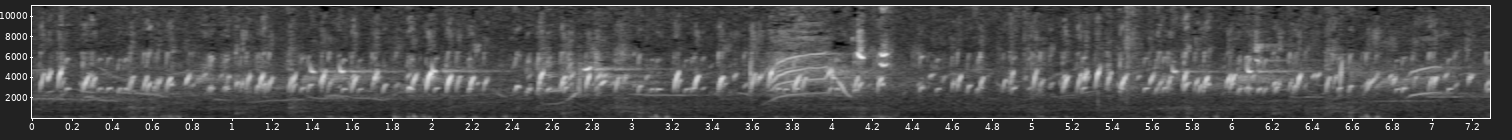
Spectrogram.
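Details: Goldfinches singing, a sound meant to stimulate other songbirds to sing: a dense, continuous twittering of rapid high chirps, trills and short buzzy notes, with several voices overlapping throughout and faint low thumps beneath.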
